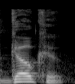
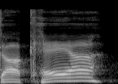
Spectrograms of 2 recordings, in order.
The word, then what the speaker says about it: Goku: where he couldn't pronounce Goku. Because he's like, Gaokea.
